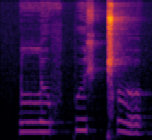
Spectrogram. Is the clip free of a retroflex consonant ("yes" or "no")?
yes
